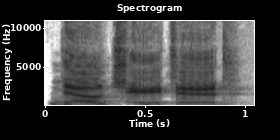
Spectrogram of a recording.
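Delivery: booming luchador announcer; Mexican wrestler voice. Pretend. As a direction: growl it like a masked wrestler. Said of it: "in your very best Mexican wrestler voice".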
